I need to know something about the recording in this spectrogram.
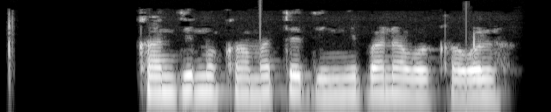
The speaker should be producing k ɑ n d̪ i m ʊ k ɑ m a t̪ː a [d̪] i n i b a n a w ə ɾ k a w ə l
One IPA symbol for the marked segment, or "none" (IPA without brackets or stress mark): d̪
